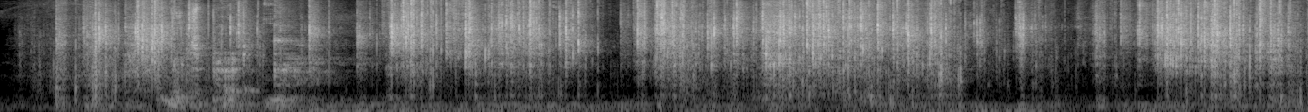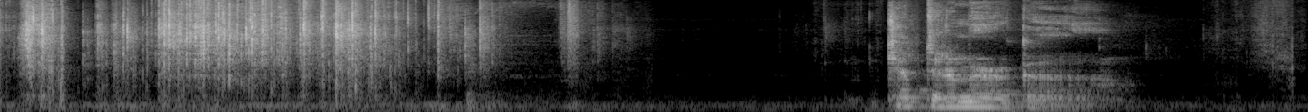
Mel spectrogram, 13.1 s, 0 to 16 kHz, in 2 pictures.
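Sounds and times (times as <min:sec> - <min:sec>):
foil pack crinkling and tearing: 0:00.0 - 0:09.7.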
